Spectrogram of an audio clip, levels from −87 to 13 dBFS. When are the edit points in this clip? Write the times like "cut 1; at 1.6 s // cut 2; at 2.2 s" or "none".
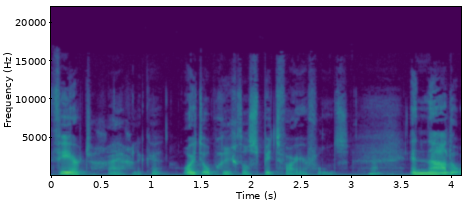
cut 1; at 1.2 s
